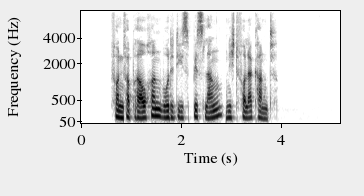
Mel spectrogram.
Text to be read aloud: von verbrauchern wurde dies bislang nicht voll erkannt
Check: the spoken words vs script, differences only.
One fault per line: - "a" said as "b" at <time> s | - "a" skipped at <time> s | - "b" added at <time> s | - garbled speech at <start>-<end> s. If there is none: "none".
none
